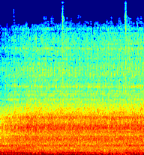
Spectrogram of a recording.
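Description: Steady wind rumble on the microphone and tyre hiss from a loaded touring bicycle rolling along an asphalt road.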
